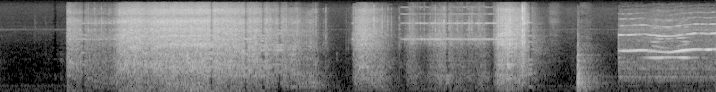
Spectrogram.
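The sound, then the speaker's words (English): A power drill whirs loudly through wood in several bursts, boring with a drilling jig made of wood, its motor revving up and cutting off between bores, with no one talking. “This is a drilling jig made of wood and no welding.”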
